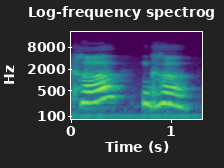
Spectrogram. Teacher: जिन वर्णों के उच्चारण में अधिक वायु की आवश्यकता पड़ती है या उच्चारण में हकार की ध्वनि सुनाई पड़ती है, प्रत्येक वर्ग के द्वितीय और चतुर्थ व्यंजन को महाप्राण व्यंजन कहा जाता है।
